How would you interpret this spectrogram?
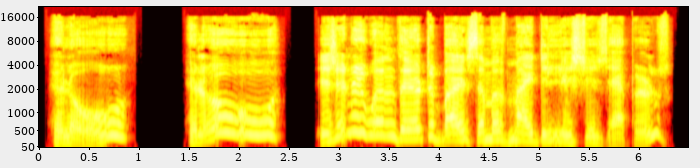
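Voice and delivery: put-on raspy, aged old woman voice, sing-song. Narrator reads a disguised woman calling at the cottage, raspy old voice. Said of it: "She dressed up as an old beggar woman and headed to the forest with a basket full of poisoned apples. ... In a raspy old voice".

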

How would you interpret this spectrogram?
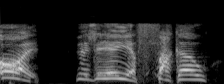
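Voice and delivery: bad Cockney accent, very high-pitched and very loud. Planning an intro, then switching into a horrible cockney accent. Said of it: "it's gonna be a horrible Cockney accent".

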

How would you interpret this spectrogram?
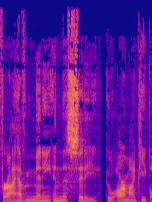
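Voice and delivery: ordinary talk

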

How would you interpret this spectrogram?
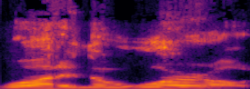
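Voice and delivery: mock stunned shout, high-pitched and stretched out. Retelling seeing trail camera pictures of a huge buck: retelling a scream. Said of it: "I remember screaming, like, shouting in my house".

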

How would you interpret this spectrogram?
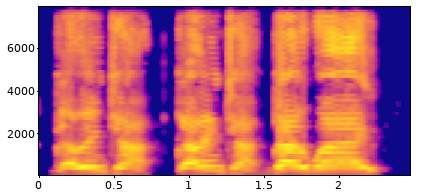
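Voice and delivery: shouting. A boy answers a mother who thundered at him; yelling back. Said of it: "I yelled back".

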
